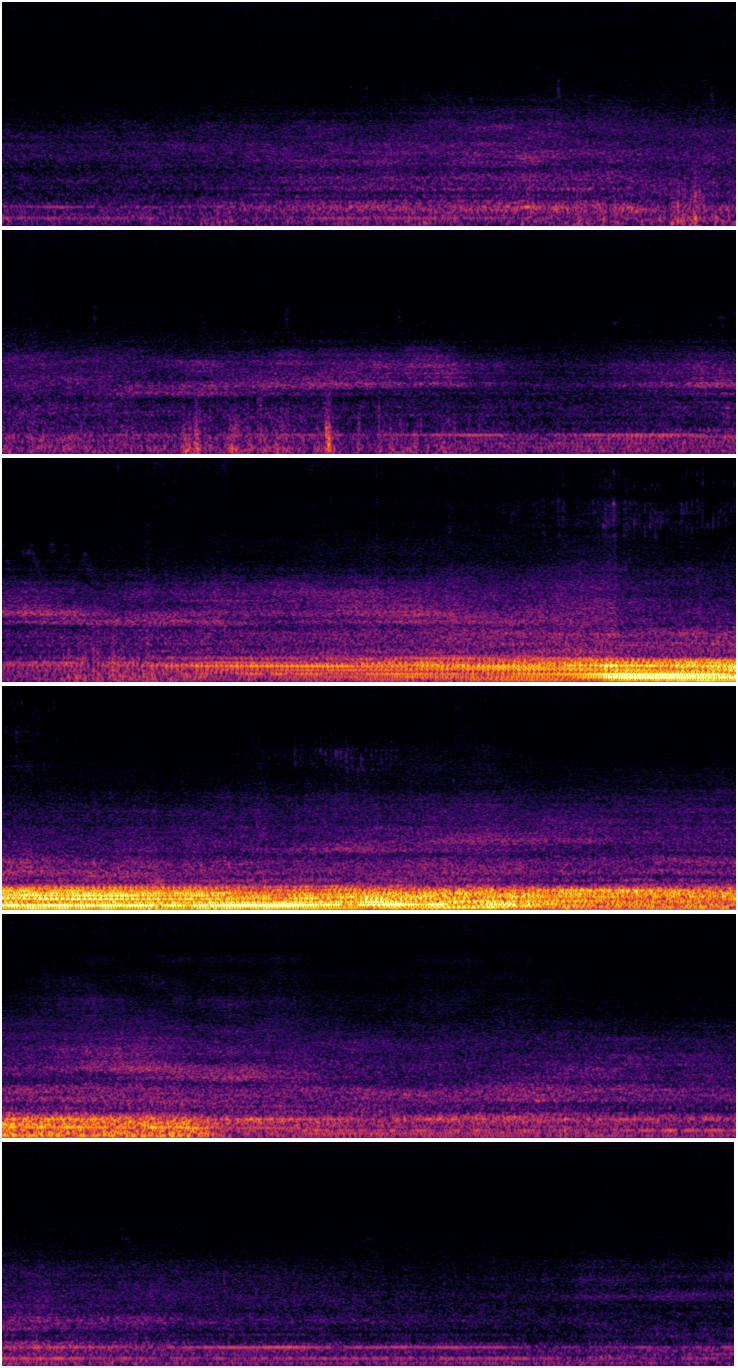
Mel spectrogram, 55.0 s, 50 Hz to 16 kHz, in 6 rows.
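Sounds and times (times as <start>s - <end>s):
engine low hum: 0.0s - 55.0s.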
